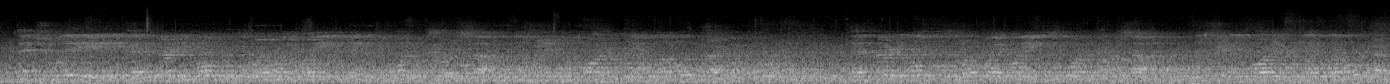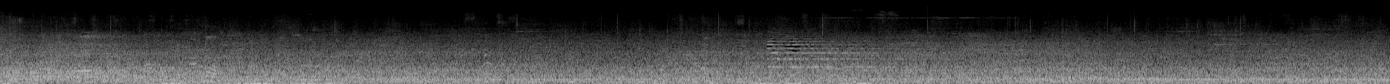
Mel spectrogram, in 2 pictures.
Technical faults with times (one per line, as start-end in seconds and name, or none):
none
